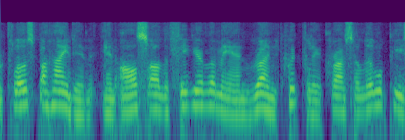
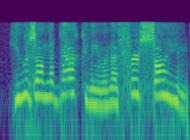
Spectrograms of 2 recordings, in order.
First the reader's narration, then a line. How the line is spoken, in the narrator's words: cried Horvastus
